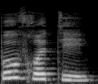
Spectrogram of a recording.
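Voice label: "pauvrete", French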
